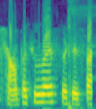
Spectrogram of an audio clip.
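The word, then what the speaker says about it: Tchoupitoulas: Most of the way up and down New Orleans called Champatoulis, which is spelled wonderfully, but his name is Champatoulis.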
